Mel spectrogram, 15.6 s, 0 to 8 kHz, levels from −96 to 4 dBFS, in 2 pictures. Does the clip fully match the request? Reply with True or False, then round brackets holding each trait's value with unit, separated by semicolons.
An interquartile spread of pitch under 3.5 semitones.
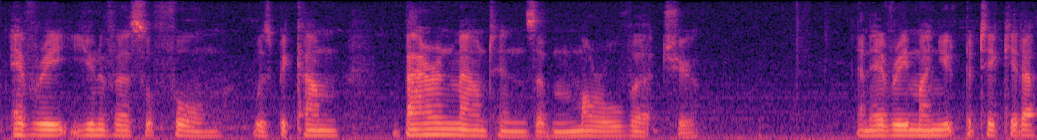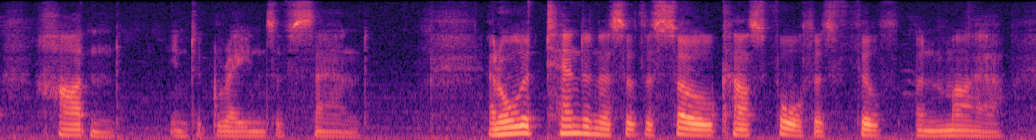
True (2.9 semitones)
